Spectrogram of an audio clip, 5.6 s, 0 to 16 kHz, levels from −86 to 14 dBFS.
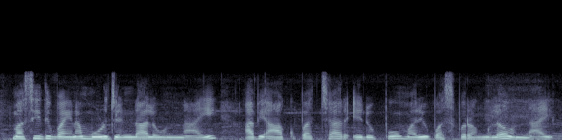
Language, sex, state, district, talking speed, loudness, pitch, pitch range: Telugu, female, Telangana, Mahabubabad, 130 wpm, -16 LUFS, 200 Hz, 185-215 Hz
